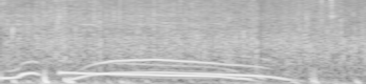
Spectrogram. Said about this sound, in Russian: Тихо, тихо, бурные аплодисменты встречаем. Блогер, дизайнер, модель Алазар Маевский.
